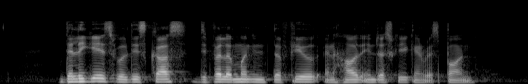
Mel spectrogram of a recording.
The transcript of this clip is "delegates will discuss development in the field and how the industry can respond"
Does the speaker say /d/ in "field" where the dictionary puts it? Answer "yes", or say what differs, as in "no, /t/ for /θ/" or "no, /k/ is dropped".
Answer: yes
